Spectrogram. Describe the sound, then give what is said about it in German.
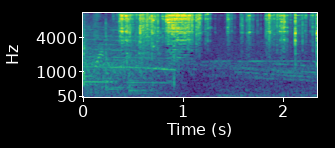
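Keys on a bunch jangle while a rusty iron gate in a backyard wall is unlocked, giving bright metallic clinks and rattles, busiest in the first second and then scattered. “In der Mauer des Hinterhofs war ein rostiges Eisentor. Marsch! Der Anführer der Gang schloss es mit einem Schlüssel auf, den er an einem Bund bei sich trug.”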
